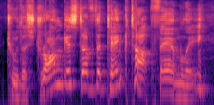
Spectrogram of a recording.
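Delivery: high, loud dramatic hype; hyped announcement. Real, not acted. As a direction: announce it like a wrestling promo. Hyping up a favourite character.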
